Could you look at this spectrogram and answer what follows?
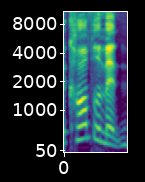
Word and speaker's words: complement: on they're complimenting you it's pronounced the same way guys but notice it's spelled differently it's got an e instead of an I in the middle of it to complement this compliment does not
